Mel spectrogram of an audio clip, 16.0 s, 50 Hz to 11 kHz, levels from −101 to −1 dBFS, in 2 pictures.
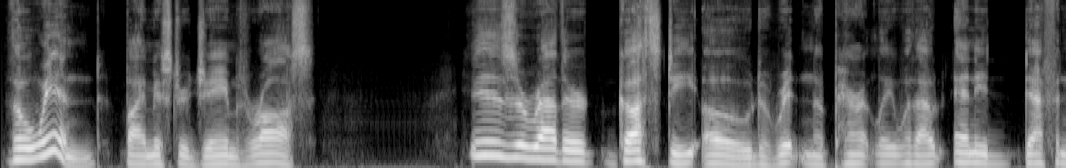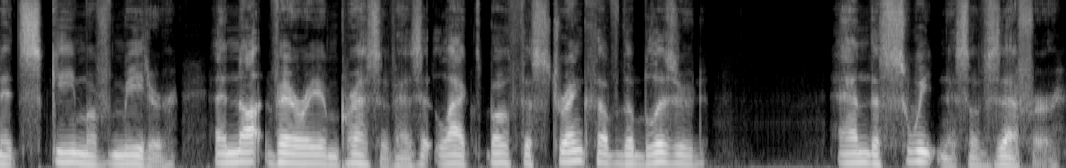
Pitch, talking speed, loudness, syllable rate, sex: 130 Hz, 140 wpm, -22 LUFS, 4.6 syllables/s, male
